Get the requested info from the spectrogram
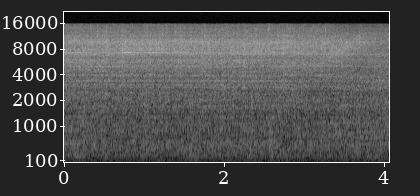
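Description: Whirlpool tub's jet pump running, a steady low hum under water churning in the filled tub.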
